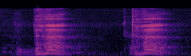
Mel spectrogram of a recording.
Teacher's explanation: So we have more aspiration. We use more h sound.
